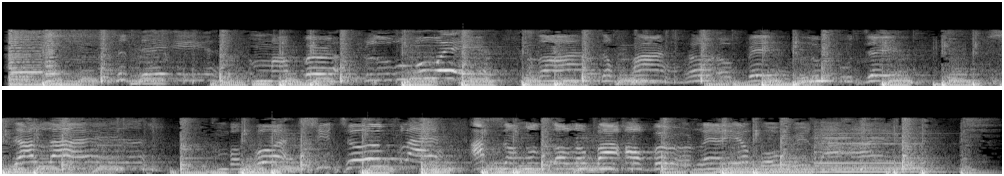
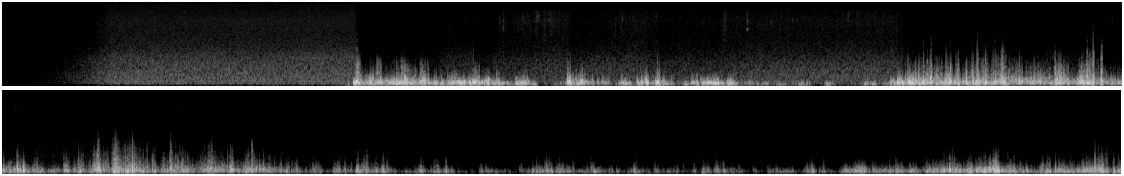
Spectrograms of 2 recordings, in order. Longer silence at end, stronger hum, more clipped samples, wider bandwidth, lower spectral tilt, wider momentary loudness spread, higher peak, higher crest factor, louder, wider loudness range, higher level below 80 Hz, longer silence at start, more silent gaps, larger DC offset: about the same, 0.05 s vs 0 s; neither; neither; second, 5.8 kHz vs 19.5 kHz; about the same, -9.5 dB/octave vs -9.5 dB/octave; second, 9 LU vs 22 LU; first, 0 dBFS vs -6 dBFS; about the same, 14 dB vs 18 dB; first, -15 LUFS vs -23 LUFS; second, 3 LU vs 20 LU; first, -20 dBFS vs -46 dBFS; second, 0.05 s vs 0.95 s; neither; neither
